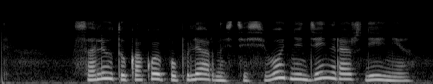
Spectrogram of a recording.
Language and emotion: Russian, positive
